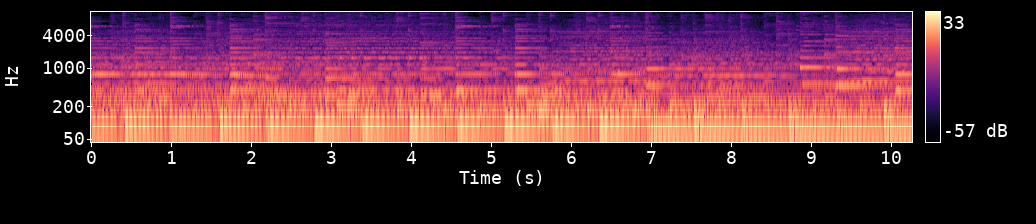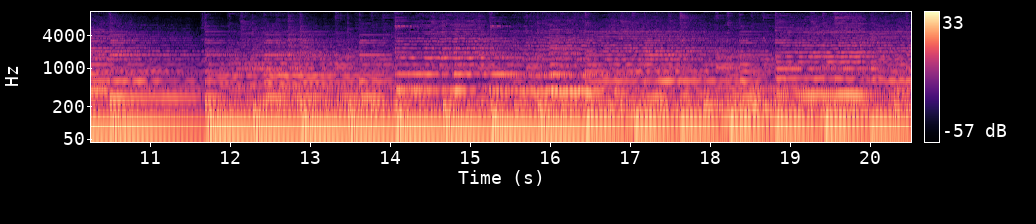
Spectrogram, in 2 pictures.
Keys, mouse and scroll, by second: 10.3-14.4 drag, 17.0 click, 18.2 click.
